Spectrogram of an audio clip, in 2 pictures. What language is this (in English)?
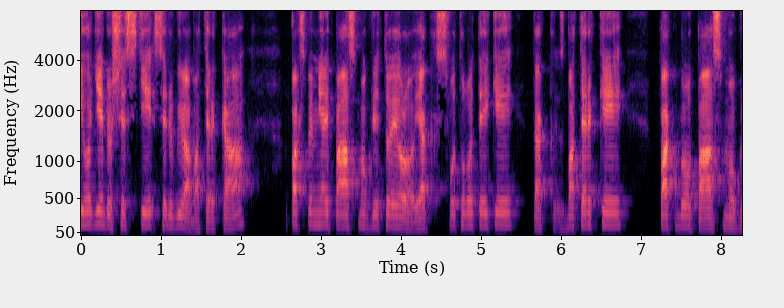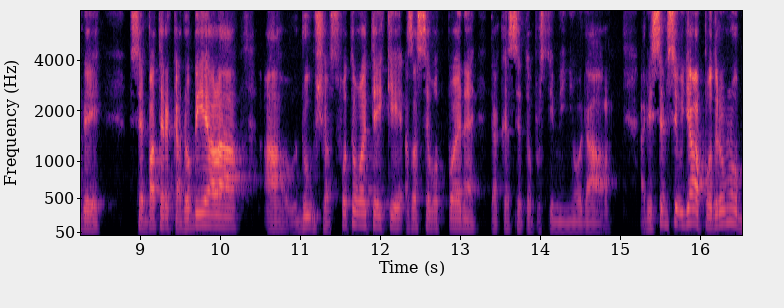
Czech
